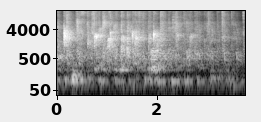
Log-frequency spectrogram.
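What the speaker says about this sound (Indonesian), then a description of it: "Tepuk tangan untuk kelompok 1." Classroom clapping for a group of boy students called up to perform a song, a steady patter of hands from a young audience, fairly close and continuous with faint voices mixed in.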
